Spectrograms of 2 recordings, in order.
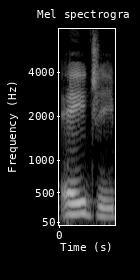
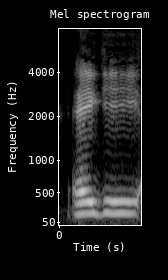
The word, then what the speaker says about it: Agee: the Pulitzer Prize posthumously now my surname AG became a bigger problem than the many mispronunciations I'd grown used to correcting eggie eggie eggie when people heard my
